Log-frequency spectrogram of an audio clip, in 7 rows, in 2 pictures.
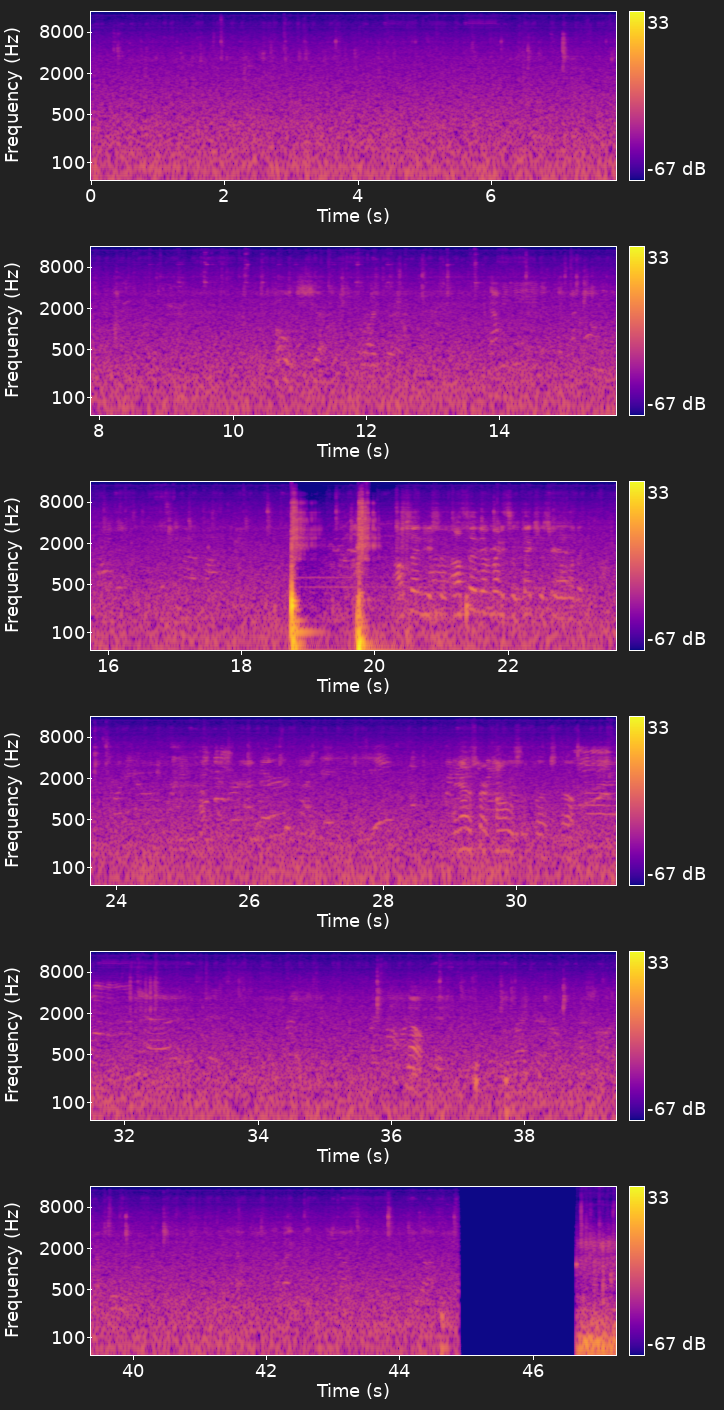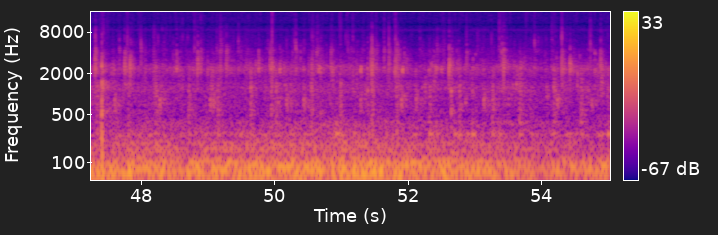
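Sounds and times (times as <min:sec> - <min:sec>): steady low hiss: 0:17.9 - 0:25.2
loud thumps with low boom: 0:18.8 - 0:20.8.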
